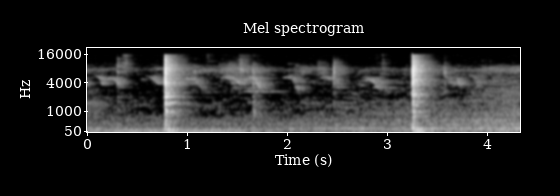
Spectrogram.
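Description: A hammer taps a chisel into wood.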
